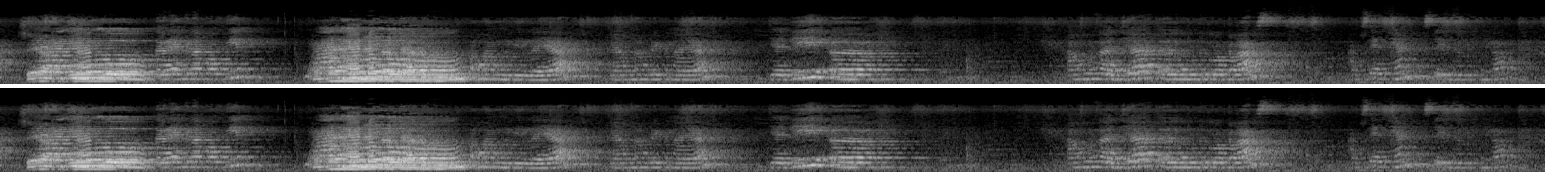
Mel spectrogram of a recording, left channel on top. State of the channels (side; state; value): both; identical; correlation 1.00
